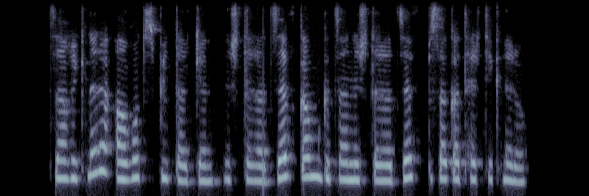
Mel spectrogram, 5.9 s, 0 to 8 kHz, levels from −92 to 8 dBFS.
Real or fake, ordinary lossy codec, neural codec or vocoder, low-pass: real; Opus, 24 kbps; none; 7.2 kHz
